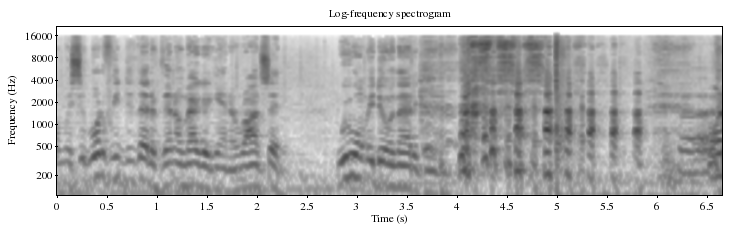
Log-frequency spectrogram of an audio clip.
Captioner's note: laugh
